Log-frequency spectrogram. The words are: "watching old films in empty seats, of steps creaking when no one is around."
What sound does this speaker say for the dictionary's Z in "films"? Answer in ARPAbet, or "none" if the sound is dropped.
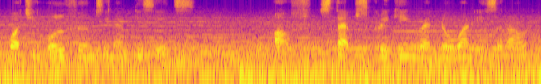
S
